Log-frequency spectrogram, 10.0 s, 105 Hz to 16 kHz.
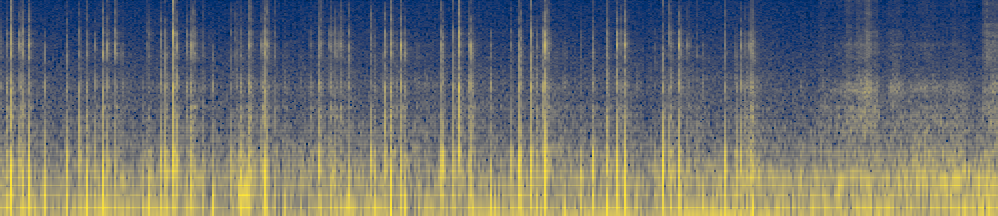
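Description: Long nails tap and scratch the glass sides of a large glass jar of coconut oil, full of white solid oil and held upright in both hands. Quiet, rapid, dry clicks and scratchy strokes follow one another with almost no ring, over a steady low hum. After about 7.5 seconds the sharp taps stop and only a softer, continuous scratching remains.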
